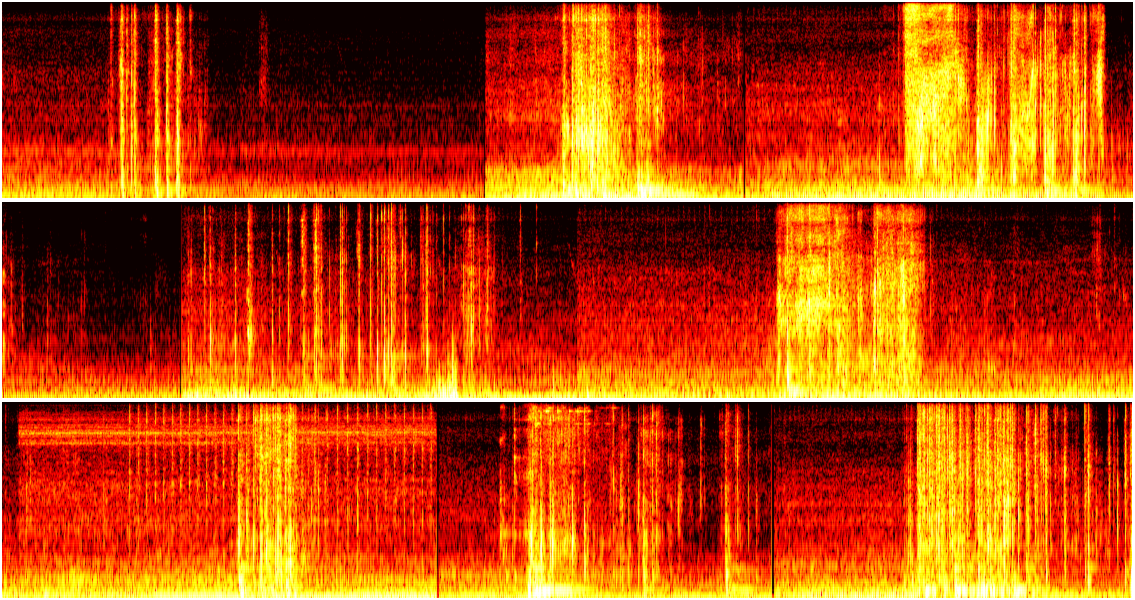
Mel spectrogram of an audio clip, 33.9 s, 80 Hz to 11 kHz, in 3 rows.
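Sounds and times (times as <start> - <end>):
car engine idling: 2.1 - 33.9
tyre crushing brittle objects: 5.6 - 6.9, 8.9 - 11.5, 13.1 - 16.6, 19.0 - 20.7, 24.3 - 26.7, 27.6 - 30.4, 31.7 - 33.9.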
